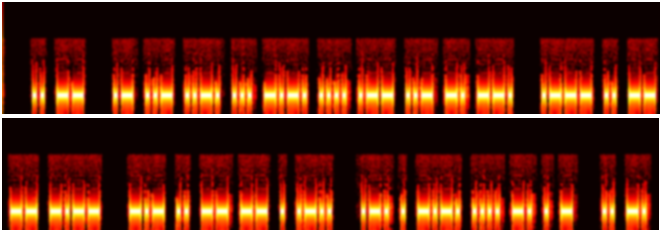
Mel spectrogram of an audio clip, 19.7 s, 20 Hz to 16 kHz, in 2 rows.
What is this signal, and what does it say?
Morse code, heard as a keyed tone, about 21 wpm, 530 Hz. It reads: IM AUFSCHWUNG JIMMY KIMMEL RECHNET IN
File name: daily / 20wpm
